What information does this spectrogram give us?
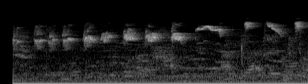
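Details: Mountain white-eye singing in the lively, rolling ngeroll and ngalas style, its repertoire filled with canary and sparrow imitations: a fast run of bright whistled notes, about four per second, climbing to higher, sharper whistles near the end.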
